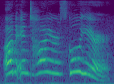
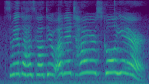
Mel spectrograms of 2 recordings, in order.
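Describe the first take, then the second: First: Each word dragged out slowly, pitched higher; An entire school year stretched out in disbelief; slow emphatic repeat. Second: Said in the usual way. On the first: Real, not acted.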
